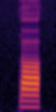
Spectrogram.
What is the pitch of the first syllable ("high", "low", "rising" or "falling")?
high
